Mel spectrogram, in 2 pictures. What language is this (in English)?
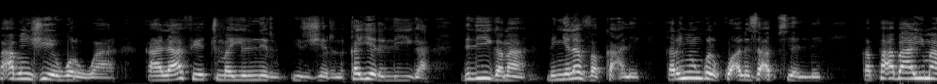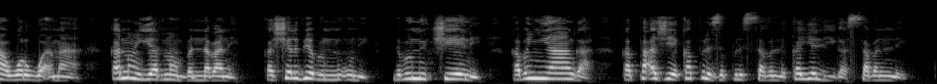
Dagbani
